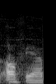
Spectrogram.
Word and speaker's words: Offiah: My name isn't actually Offiah, but it's pronounced Offiah, but, you know, that doesn't rhyme with flyer, so I think I'm stuck with a fire.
